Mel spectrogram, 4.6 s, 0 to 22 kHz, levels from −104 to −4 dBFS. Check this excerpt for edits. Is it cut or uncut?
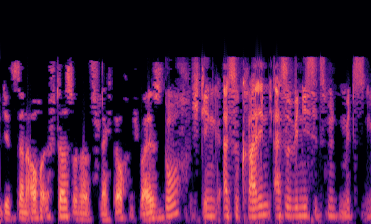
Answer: uncut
